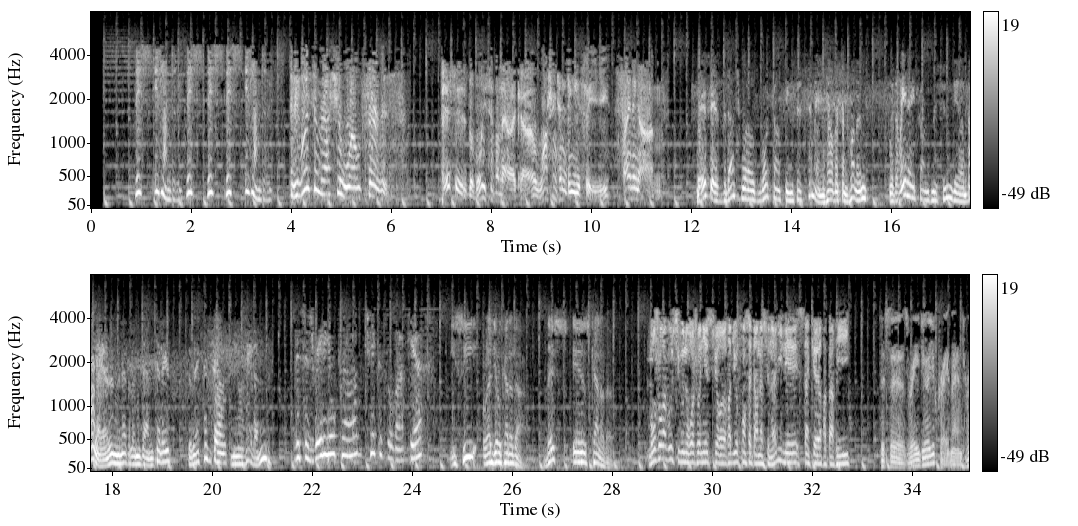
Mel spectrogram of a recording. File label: Commercial; Shortwave America Pilot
